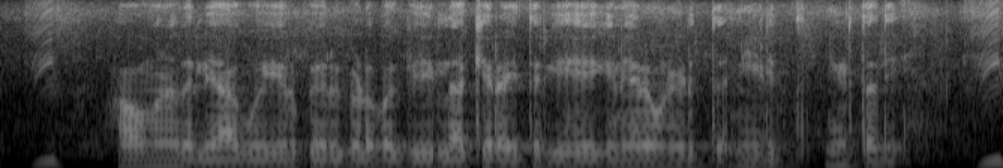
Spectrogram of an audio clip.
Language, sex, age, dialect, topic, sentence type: Kannada, male, 25-30, Coastal/Dakshin, agriculture, question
